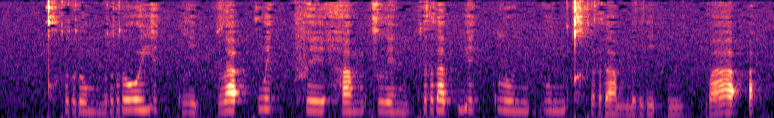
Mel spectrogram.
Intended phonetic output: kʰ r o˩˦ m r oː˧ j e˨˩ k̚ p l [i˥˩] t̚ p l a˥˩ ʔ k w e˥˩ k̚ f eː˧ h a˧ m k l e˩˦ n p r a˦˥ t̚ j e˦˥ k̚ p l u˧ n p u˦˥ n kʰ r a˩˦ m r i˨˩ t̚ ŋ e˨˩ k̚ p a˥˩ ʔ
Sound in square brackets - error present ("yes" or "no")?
yes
